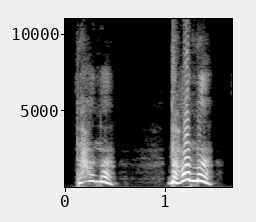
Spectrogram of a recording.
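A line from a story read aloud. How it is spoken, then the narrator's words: Exasperated yell. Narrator (Russian): завопил дядя, и его терпение лопнуло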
